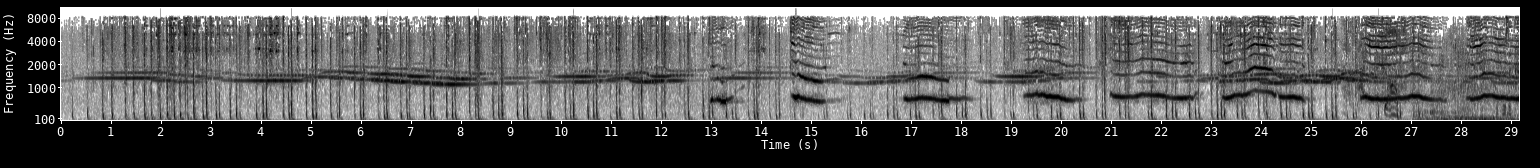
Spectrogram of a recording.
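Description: Horse hooves clip-clop in a fast, steady rhythm throughout, loud and close, while short high whinnying calls rise above the hoofbeats in the second half, with a sustained tonal hum running underneath.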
